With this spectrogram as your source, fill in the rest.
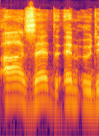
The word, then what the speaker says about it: AZmed: Avec ce soir Azmed avec nous, A-Z-M-E-D, est-ce que je prononce bien d'ailleurs? Julien, bonsoir. Bonsoir. Azmed, oui. Azmed ou Azmed, comme vous voulez.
